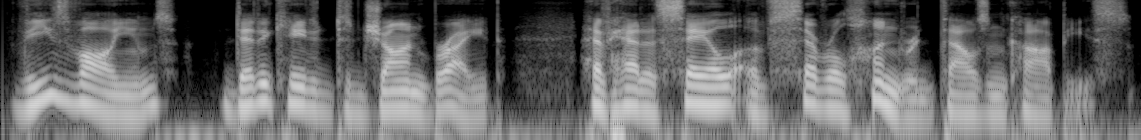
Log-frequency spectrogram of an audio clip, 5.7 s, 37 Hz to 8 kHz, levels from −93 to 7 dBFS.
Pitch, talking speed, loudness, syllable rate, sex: 120 Hz, 160 wpm, -19 LUFS, 5.3 syllables/s, male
